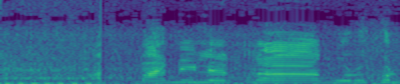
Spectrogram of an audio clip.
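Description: Motorcycle engine running at a steady, pulsing low beat while riding along, with a man's voice talking over it in the second half.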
